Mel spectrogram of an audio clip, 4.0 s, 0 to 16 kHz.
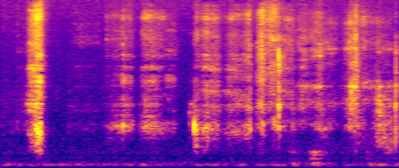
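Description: The wooden sliding lid of a small hollow wooden tea box is pushed open and closed with soft scraping slides, while fingernails tap the box. About six quiet, short, dry knocks stand out, with a woody tone around 750 Hz and brief bright rasps from the sliding lid.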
